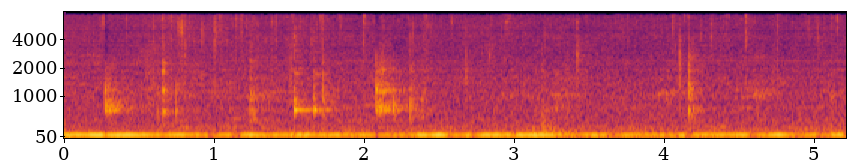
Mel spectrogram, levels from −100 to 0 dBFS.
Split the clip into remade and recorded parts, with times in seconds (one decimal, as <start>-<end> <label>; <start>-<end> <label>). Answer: 0.0-1.0 remade; 1.0-5.2 recorded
